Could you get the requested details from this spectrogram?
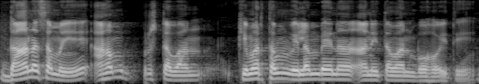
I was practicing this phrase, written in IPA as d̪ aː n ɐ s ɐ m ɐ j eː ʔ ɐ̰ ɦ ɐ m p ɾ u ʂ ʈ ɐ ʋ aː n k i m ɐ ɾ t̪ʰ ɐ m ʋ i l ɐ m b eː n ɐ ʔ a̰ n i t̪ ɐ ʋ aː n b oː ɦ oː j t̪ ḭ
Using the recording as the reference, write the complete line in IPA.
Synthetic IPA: d̪ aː n ɐ s ɐ m ɐ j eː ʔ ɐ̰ ɦ ɐ m p ɾ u ʂ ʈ ɐ ʋ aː n k i m ɐ ɾ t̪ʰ ɐ m ʋ i l ɐ m b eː n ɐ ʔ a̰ n i t̪ ɐ ʋ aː n b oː ɦ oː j t̪ ḭ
